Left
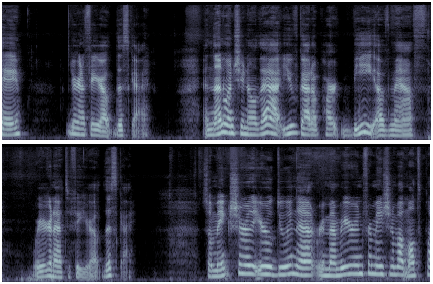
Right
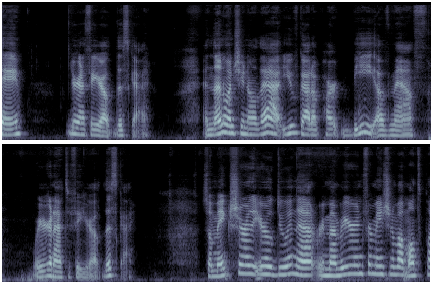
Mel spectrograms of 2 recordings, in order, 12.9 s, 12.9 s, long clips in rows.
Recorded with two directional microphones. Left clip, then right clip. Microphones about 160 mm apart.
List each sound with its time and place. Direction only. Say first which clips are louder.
0.0 s speech: left 1 dB; 25° left (ahead or behind)
6.8 s speech: left 1 dB; 25° left (ahead or behind)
